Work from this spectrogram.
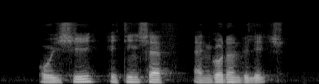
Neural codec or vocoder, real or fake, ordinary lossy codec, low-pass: none; real; AAC, 32 kbps; 7.2 kHz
